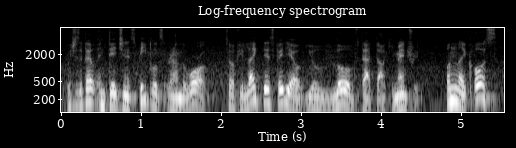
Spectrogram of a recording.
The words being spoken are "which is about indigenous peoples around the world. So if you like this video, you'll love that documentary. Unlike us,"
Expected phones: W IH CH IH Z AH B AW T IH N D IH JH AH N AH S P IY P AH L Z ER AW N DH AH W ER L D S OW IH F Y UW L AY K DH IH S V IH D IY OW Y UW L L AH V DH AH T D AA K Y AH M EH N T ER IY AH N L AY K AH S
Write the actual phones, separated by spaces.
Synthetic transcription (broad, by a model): W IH CH IH Z AH B AW T IH N D IH JH AH N AH S P IY P AH L Z ER AW N DH AH W ER L D S OW IH F Y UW L AY K DH IH S V IH D IY OW Y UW L L AH V DH AH T D AA K Y AH M EH N T ER IY AH N L AY K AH S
